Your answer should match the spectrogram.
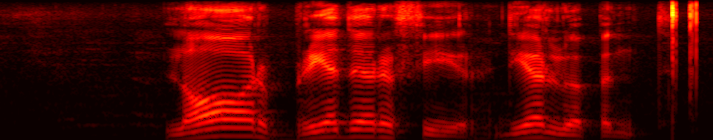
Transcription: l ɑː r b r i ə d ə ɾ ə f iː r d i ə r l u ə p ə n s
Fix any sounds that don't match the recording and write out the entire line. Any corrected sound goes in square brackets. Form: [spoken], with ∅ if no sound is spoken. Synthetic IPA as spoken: l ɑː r b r i ə d ə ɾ ə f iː r d i ə r l u ə p ə n [t]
